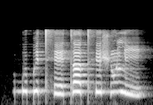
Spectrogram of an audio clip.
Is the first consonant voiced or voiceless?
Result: voiced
